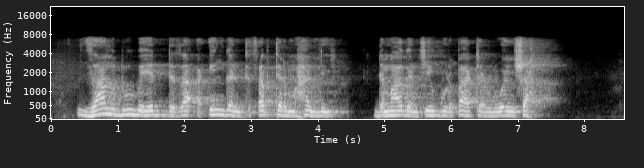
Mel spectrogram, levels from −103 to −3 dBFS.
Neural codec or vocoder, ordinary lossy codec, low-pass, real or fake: vocoder, 44.1 kHz, 128 mel bands, Pupu-Vocoder; none; 7.2 kHz; fake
